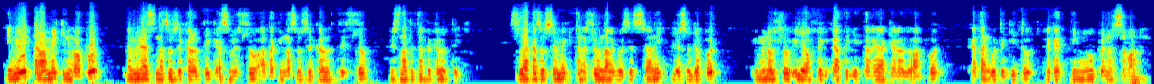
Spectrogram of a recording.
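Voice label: udhr kl, Greenlandic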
